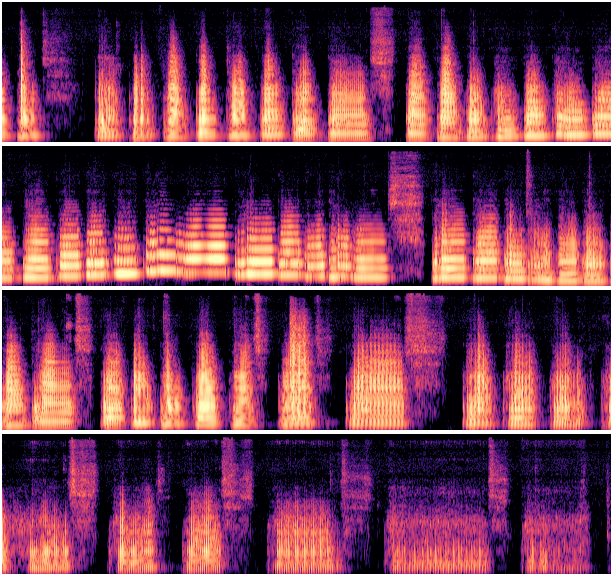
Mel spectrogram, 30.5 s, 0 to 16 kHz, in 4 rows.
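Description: BBb/F contrabass trombone played with a Denis Wick 0AL bass trombone mouthpiece. It plays quick separate notes, then a smooth run that climbs and falls back in the middle, then longer held notes, a little quieter toward the end. The notes sound a lot thinner and the instrument loses the bottom of its range, because the mouthpiece is too small for it.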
